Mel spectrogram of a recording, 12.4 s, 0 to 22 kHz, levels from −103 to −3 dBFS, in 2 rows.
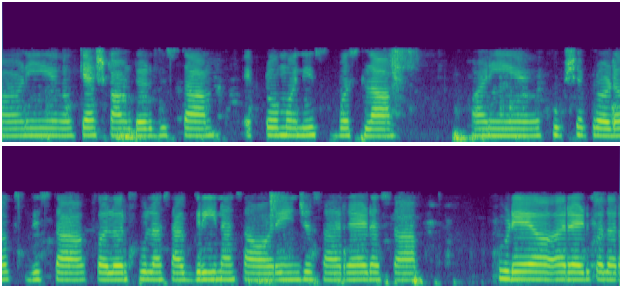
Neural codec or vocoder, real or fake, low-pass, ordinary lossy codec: none; real; 5.4 kHz; none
